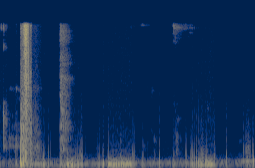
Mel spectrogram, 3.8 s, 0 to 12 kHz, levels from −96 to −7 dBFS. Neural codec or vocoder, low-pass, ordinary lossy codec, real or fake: none; 7.2 kHz; none; real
